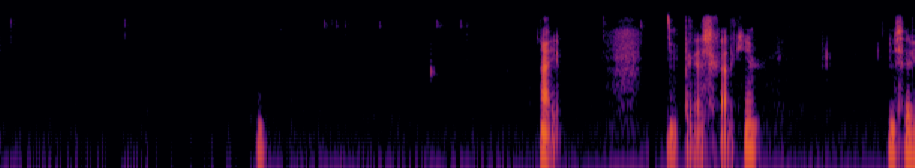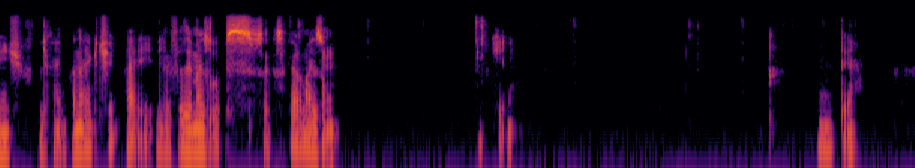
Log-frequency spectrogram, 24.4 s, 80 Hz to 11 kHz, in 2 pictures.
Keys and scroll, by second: 15.8 1, 18.5 Return, 21.3 Return.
